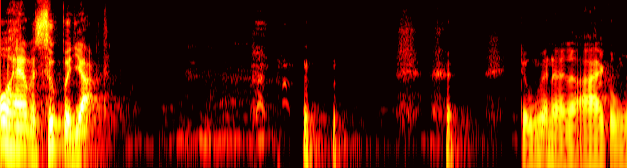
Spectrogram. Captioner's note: laugh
